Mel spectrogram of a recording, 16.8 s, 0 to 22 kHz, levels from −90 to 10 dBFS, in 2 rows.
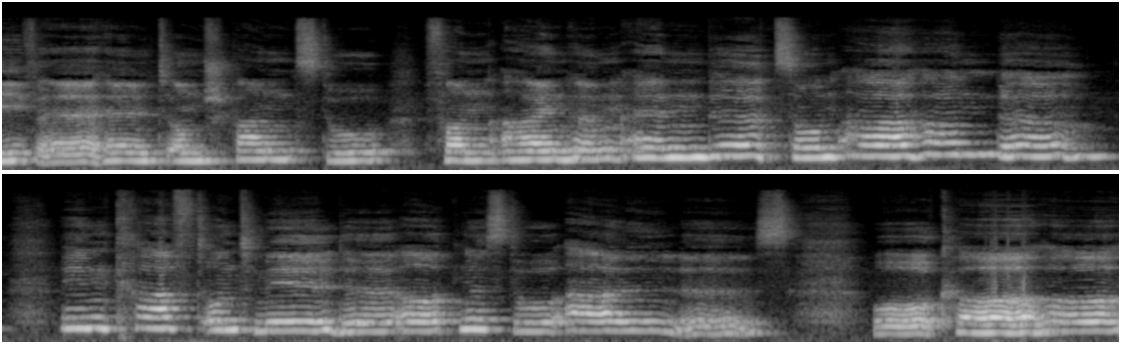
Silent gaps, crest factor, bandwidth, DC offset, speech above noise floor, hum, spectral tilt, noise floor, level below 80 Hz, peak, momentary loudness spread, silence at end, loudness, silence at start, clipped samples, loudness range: none; 16 dB; 15 kHz; under 0.1%; 26 dB; none; -7 dB/octave; -45 dBFS; -60 dBFS; -4 dBFS; 11 LU; 0 s; -19 LUFS; 0 s; under 0.1%; 5 LU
